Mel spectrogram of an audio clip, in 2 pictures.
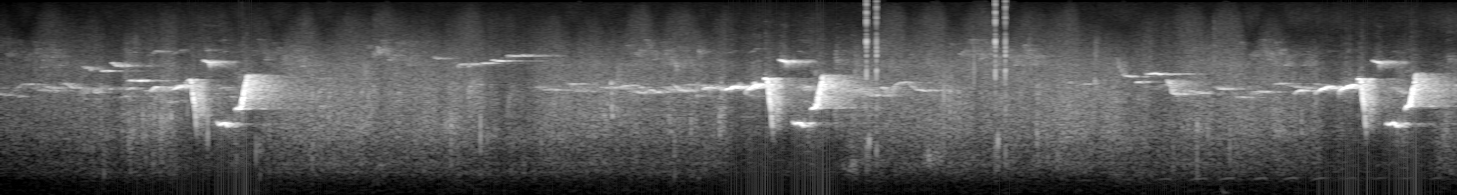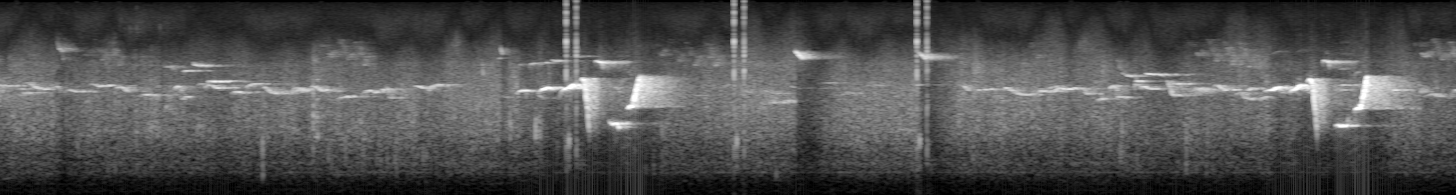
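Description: Birds chirping, with a louder group of quick rising calls that comes back in the same pattern about every six seconds.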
